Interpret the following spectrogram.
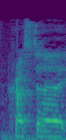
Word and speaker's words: crusta: this is an armagnac uh i've always said crusta yeah um crusta is is the way that word is pronounced and armagnac is a very very special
